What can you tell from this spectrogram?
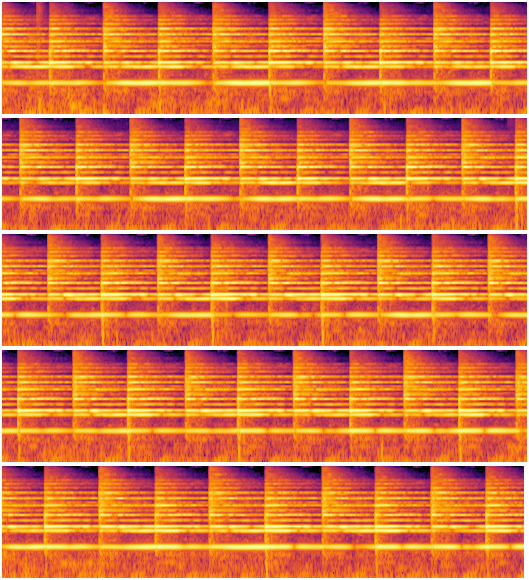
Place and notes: Wyspa Sobieszewska, Gdańsk, Poland - Dzwony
